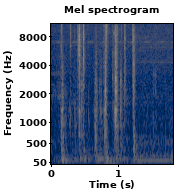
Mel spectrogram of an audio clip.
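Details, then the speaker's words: 2010 Ford Taurus Limited that won't drive or reverse, rolls freely in park, doesn't hold transmission fluid, no warning lights: five or six loose metallic clunks on accelerating in gear, then only idle hum, a new noise; no drive engagement, cause undetermined. "you try to accelerate okay so that's new it hasn't really made that noise before"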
